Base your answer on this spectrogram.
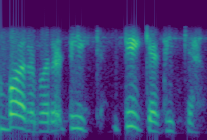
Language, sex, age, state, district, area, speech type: Marathi, female, 18-30, Maharashtra, Akola, urban, conversation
